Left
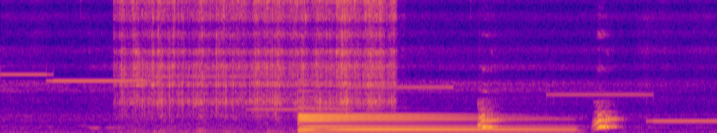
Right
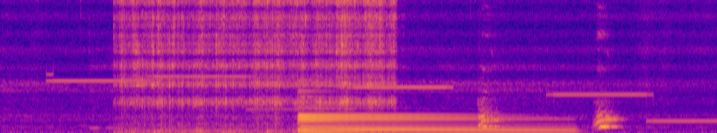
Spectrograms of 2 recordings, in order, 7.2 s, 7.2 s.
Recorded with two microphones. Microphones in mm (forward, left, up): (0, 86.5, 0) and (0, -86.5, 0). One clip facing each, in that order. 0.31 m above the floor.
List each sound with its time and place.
1.1 s crumpling: 40° right (ahead or behind), 0.9 m
3.0 s a guitar: centre (ahead or behind), 1.9 m
4.8 s a dog barking: 55° left (ahead or behind), 3 m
